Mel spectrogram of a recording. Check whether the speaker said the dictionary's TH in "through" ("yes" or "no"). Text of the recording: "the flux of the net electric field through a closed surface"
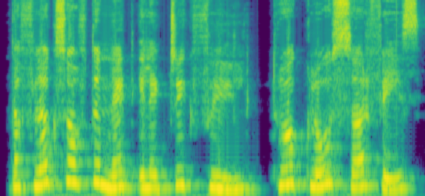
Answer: no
